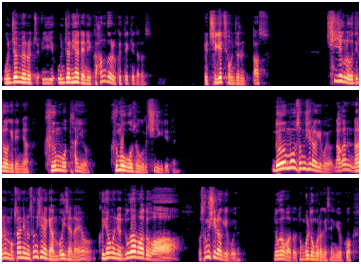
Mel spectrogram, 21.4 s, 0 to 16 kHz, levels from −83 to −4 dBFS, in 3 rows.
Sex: male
